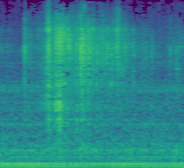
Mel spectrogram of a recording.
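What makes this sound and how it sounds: A cooled banichka, a baked cheese pastry, is handled and broken, giving about four quick, bright crackling crunches over a steady low hum. The crunch shows the pastry is crispy.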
